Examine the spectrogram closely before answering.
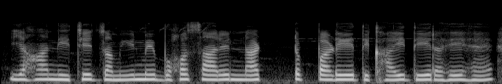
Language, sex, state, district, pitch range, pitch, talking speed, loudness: Hindi, female, Bihar, Muzaffarpur, 215-230 Hz, 220 Hz, 145 wpm, -19 LUFS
